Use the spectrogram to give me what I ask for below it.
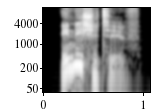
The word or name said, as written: initiative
